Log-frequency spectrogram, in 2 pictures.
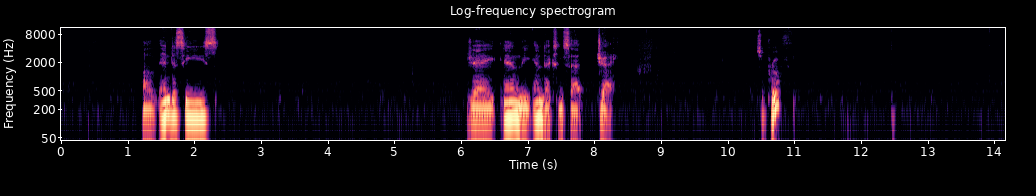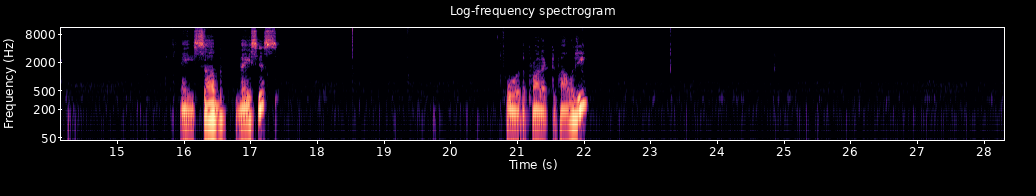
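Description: A felt-tip marker squeaks and scratches softly on paper.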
